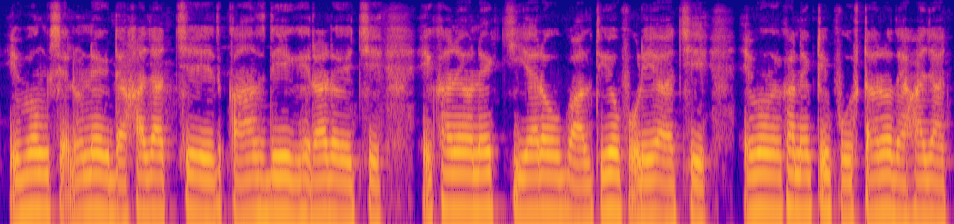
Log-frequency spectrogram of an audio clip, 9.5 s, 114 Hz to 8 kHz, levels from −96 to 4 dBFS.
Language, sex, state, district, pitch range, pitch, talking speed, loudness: Bengali, male, West Bengal, Paschim Medinipur, 130-145 Hz, 140 Hz, 155 wpm, -16 LUFS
